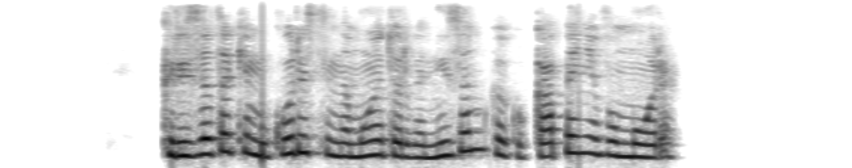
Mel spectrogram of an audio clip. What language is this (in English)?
Macedonian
